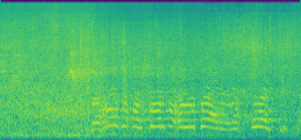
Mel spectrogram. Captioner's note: loudspeaker sound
